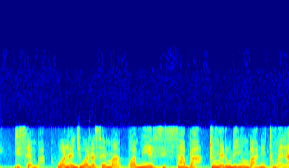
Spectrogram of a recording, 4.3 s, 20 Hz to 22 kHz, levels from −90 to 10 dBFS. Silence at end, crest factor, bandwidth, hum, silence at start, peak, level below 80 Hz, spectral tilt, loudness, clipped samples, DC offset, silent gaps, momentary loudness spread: 0 s; 12 dB; 5.6 kHz; none; 0 s; -4 dBFS; -52 dBFS; -10.5 dB/octave; -17 LUFS; under 0.1%; under 0.1%; none; 8 LU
